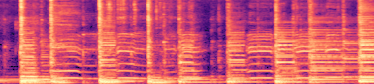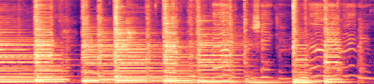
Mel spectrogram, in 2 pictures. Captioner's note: humming once more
